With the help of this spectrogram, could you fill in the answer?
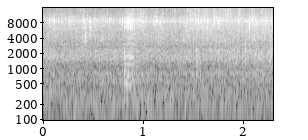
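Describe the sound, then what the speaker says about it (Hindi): Chicken for chilli chicken fries in a pan with a continuous, close, hissing sizzle that stays fairly even throughout. "फ्राई करूँगी। उसके बाद फ्राई हो जाने के बाद थोड़ा कलर चेंज होने तक इसको भुनना है।"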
